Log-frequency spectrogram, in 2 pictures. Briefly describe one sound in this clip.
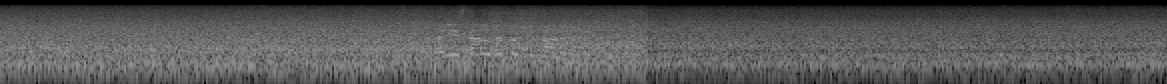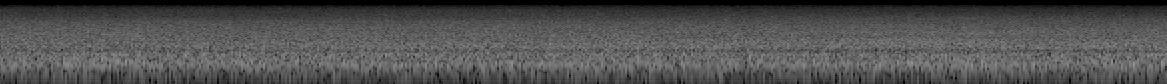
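A mountain stream rushes loudly over rocks close by.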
